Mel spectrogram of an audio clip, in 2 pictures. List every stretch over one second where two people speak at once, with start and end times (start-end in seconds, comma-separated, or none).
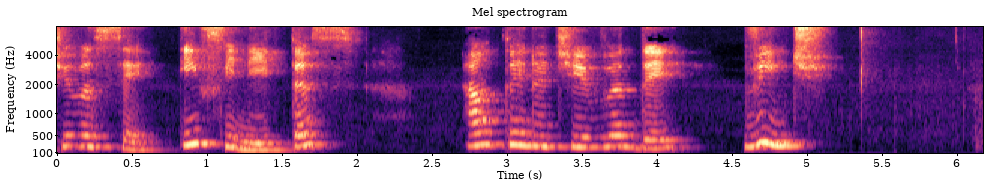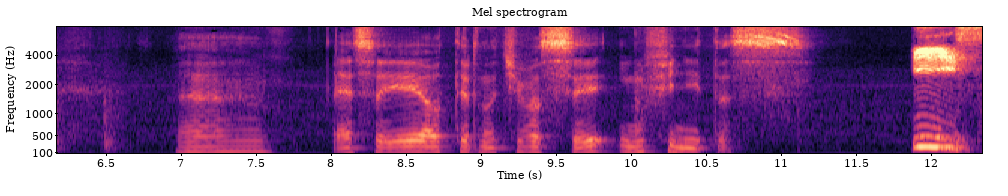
none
